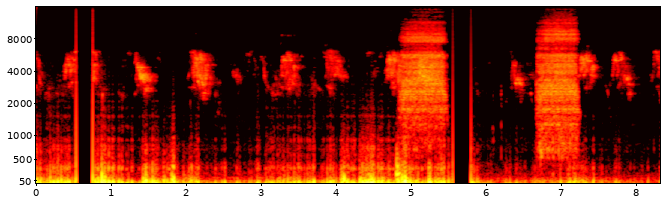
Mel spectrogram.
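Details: Barn owl at a webcam nest in Cabañeros National Park, Toledo/Ciudad Real, Castilla-La Mancha, Spain, 2023 breeding season, raising young: faint repeated high chirps over low rumbling noise, with two harsh hissing screeches near the end.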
